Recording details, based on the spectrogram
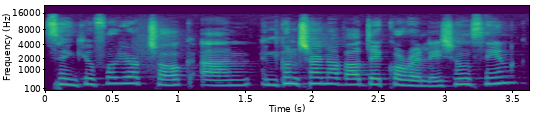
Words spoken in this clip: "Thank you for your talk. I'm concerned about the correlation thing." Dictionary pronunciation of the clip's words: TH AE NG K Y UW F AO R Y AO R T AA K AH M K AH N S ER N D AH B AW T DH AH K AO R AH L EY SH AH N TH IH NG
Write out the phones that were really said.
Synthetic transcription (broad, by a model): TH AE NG K Y UW F AO R Y AO R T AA K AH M K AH N S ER N AH B AW T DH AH K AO R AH L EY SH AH N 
